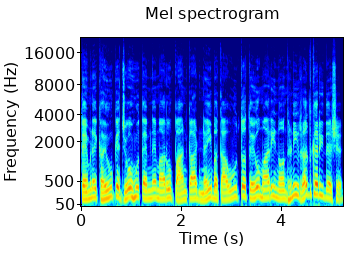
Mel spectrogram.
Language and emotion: Gujarati, fearful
